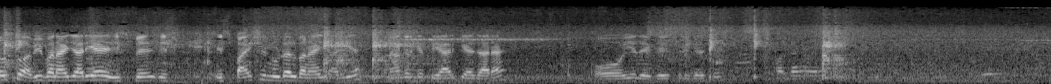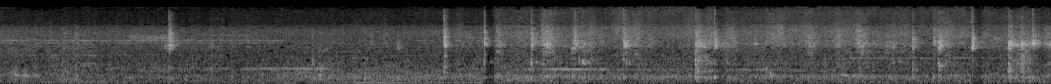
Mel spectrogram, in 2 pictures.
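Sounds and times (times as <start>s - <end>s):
metal spatula scraping a wok: 0.0s - 4.6s, 6.5s - 8.6s, 11.9s - 21.0s
noodles sizzling in a wok: 0.0s - 21.0s.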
